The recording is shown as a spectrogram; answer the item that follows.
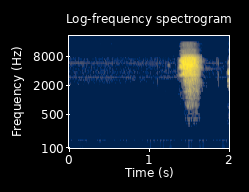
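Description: A single short, hissy breath noise from a person at the microphone, about a quarter of a second long, roughly one and a half seconds in.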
